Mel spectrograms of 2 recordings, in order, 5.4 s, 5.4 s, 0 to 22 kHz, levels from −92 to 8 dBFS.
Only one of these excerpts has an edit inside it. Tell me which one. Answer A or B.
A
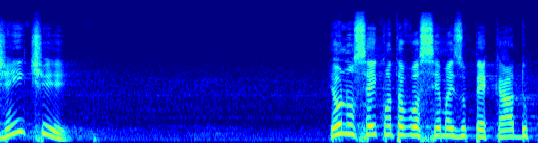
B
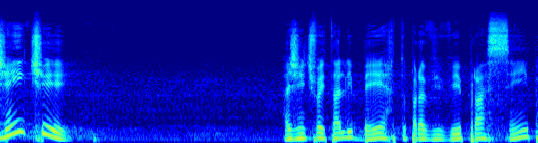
B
